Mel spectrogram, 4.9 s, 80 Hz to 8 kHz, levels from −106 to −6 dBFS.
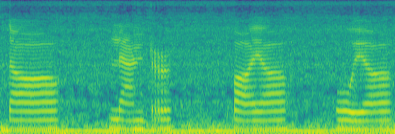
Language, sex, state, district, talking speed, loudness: Punjabi, female, Punjab, Fazilka, 60 wpm, -15 LUFS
